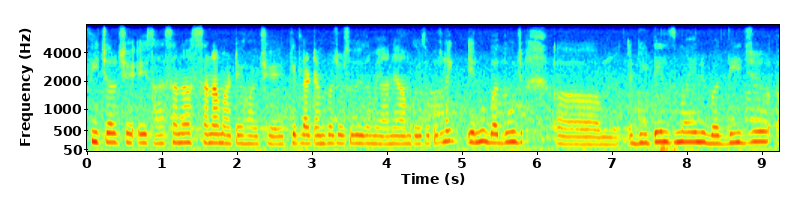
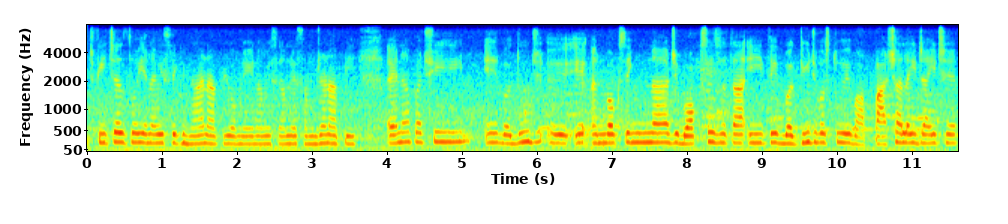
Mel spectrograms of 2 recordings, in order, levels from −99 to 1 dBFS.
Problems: background conversations at intervals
